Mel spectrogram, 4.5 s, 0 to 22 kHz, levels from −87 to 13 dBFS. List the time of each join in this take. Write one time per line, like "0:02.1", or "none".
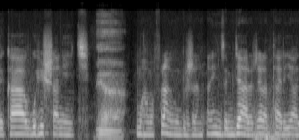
none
